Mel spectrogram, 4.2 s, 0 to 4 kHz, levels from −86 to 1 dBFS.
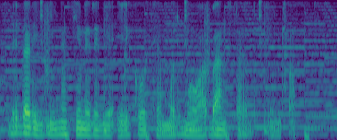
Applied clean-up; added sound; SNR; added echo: none; Cutlery, silverware + Organ; 11 dB; none.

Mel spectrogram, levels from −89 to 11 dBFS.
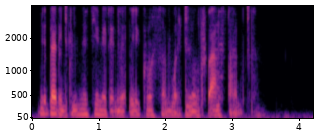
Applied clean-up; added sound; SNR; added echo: neural diffusion model UNIVERSE++.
